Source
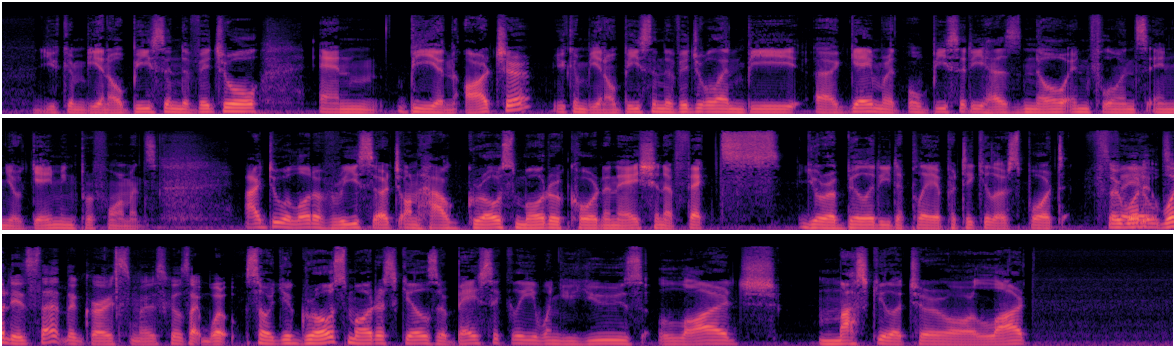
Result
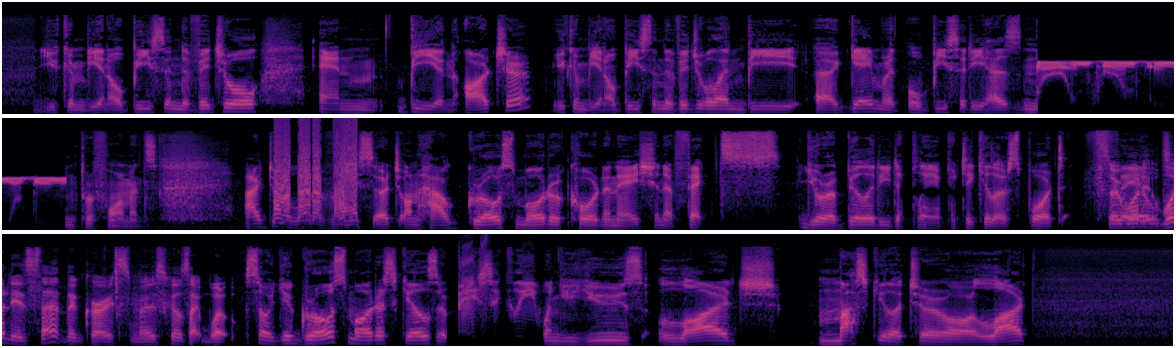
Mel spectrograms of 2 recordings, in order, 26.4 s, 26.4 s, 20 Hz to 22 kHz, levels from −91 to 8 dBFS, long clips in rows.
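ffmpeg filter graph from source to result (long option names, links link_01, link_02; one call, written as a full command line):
ffmpeg -i in.wav -filter_complex "[0:a]asettb=1/sr,asplit=3[link_01][link_02][link_03];[link_01]atrim=end=7.764[link_04];[link_02]atrim=start=7.76:end=9.27,asetpts=PTS-STARTPTS,afade=type=in:duration=0.004:curve=qsin,afade=type=out:start_time=1.506:duration=0.004:curve=qsin,acrossover=split=210|740[link_05][link_06][link_07];[link_05]acompressor=threshold=-38dB:ratio=4[link_08];[link_06]acompressor=threshold=-40dB:ratio=4[link_09];[link_07]acompressor=threshold=-49dB:ratio=4[link_10];[link_08][link_09][link_10]amix=inputs=3:normalize=0,lowpass=frequency=2100:width_type=q:width=0.5098,lowpass=frequency=2100:width_type=q:width=0.6013,lowpass=frequency=2100:width_type=q:width=0.9,lowpass=frequency=2100:width_type=q:width=2.563,afreqshift=-2500,equalizer=frequency=540:width_type=o:width=0.33:gain=-3.5[link_11];[link_03]atrim=start=9.266[link_12];[link_04][link_11]acrossfade=duration=0.004:curve1=hsin:curve2=qsin[link_13];[link_13][link_12]acrossfade=duration=0.004:curve1=qsin:curve2=hsin,asettb=1/sr,asplit=3[link_14][link_15][link_16];[link_14]atrim=end=10.834[link_17];[link_15]atrim=start=10.83:end=11.46,asetpts=PTS-STARTPTS,afade=type=in:duration=0.004:curve=qsin,afade=type=out:start_time=0.626:duration=0.004:curve=qsin,aeval=exprs='(mod(15.8*val(0)+1,2)-1)/15.8':channel_layout=same,equalizer=frequency=270:width=1.7:gain=-3.5[link_18];[link_16]atrim=start=11.456[link_19];[link_17][link_18]acrossfade=duration=0.004:curve1=hsin:curve2=qsin[link_20];[link_20][link_19]acrossfade=duration=0.004:curve1=qsin:curve2=hsin,asettb=1/sr,asplit=3[link_21][link_22][link_23];[link_21]atrim=end=15.524[link_24];[link_22]atrim=start=15.52:end=16.02,asetpts=PTS-STARTPTS,afade=type=in:duration=0.004:curve=qsin,afade=type=out:start_time=0.496:duration=0.004:curve=qsin,equalizer=frequency=420:width_type=o:width=1.2:gain=-12,tremolo=f=300:d=0.519,asuperstop=centerf=1500:order=4:qfactor=1.1[link_25];[link_23]atrim=start=16.016[link_26];[link_24][link_25]acrossfade=duration=0.004:curve1=hsin:curve2=qsin[link_27];[link_27][link_26]acrossfade=duration=0.004:curve1=qsin:curve2=hsin,asettb=1/sr,asplit=3[link_28][link_29][link_30];[link_28]atrim=end=20.914[link_31];[link_29]atrim=start=20.91:end=21.65,asetpts=PTS-STARTPTS,afade=type=in:duration=0.004:curve=qsin,afade=type=out:start_time=0.736:duration=0.004:curve=qsin,highpass=frequency=1300:width=0.5412,highpass=frequency=1300:width=1.3066,acrossover=split=6100[link_32][link_33];[link_33]acompressor=threshold=-52dB:ratio=4:attack=1:release=60[link_34];[link_32][link_34]amix=inputs=2:normalize=0,aeval=exprs='0.0224*(abs(mod(val(0)/0.0224+3,4)-2)-1)':channel_layout=same[link_35];[link_30]atrim=start=21.646[link_36];[link_31][link_35]acrossfade=duration=0.004:curve1=hsin:curve2=qsin[link_37];[link_37][link_36]acrossfade=duration=0.004:curve1=qsin:curve2=hsin,highpass=1000,acompressor=threshold=-45dB:ratio=2,volume=4dB" out.wav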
